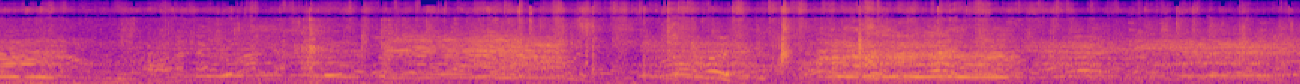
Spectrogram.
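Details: Cattle, a group unloaded from a truck and jumping down, give overlapping drawn-out moos, several voices layered and rising and falling through the clip, over a steady rumble of background noise and movement.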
